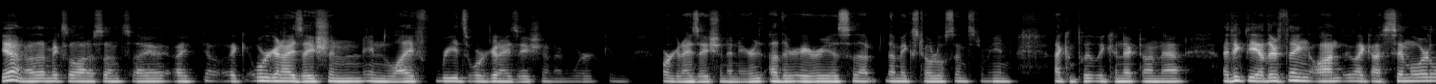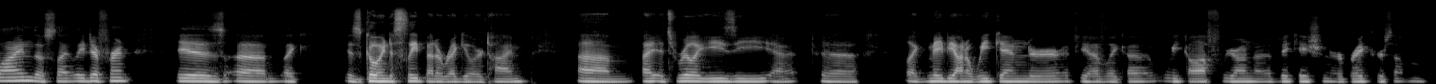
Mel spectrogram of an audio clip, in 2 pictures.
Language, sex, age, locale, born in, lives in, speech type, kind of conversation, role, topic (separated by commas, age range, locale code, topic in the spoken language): English, male, 30-34, en-US, United States, United States, conversation, unstructured, none, What simple self-care habits do you actually keep doing?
